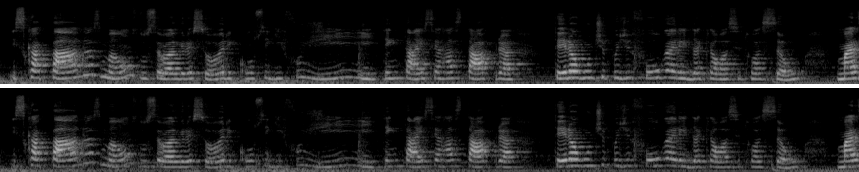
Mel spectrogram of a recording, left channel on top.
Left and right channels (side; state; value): both; normal; correlation 0.37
